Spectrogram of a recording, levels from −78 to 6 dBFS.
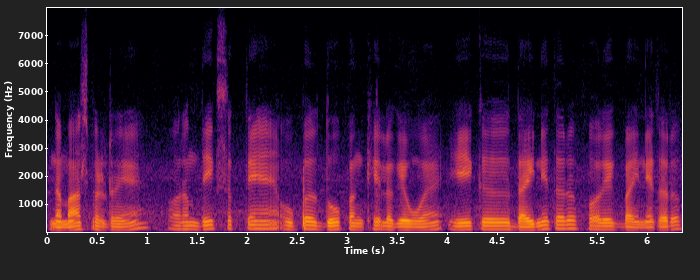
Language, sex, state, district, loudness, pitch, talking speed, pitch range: Hindi, male, Chandigarh, Chandigarh, -18 LUFS, 115 Hz, 210 wpm, 105-130 Hz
